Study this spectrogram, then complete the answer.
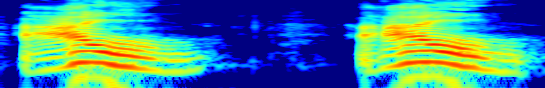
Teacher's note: it comes from the very back end of your mouth. The four letters, the hardest letters in Arabic, all of them comes from the velum of your mouth, the very, very back end of your mouth.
